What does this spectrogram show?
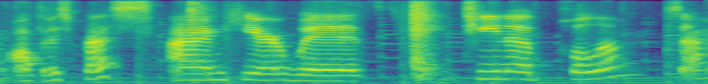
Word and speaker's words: Tina Pullum: um i'm from authors press i'm here with tina pullum is that how you pronounce it yes okay cool wonderful today we're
